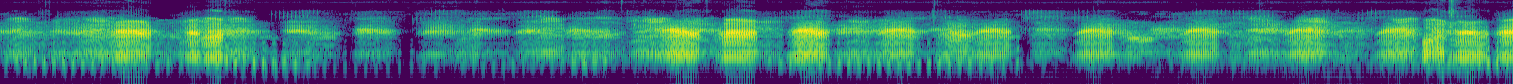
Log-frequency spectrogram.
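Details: Indian bullfrogs, described as rare yellow frogs, calling in nature: dense overlapping chorus of harsh, nasal, buzzy croaks with strong harmonics, pulsing irregularly about twice a second with barely a pause.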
